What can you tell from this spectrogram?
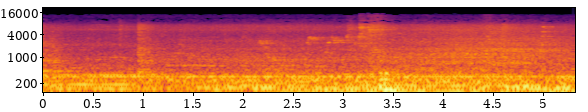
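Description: Steady low mechanical rumble and hum, the low rumble swelling a little near the end, with one sharp click about a second in.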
